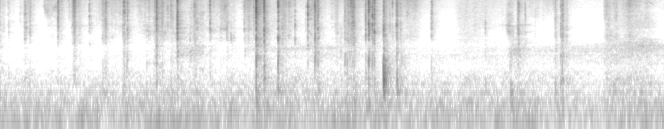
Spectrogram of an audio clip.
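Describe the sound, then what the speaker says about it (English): A deck of playing cards used for a tabletop baseball game gets shuffled, giving quiet, rapid papery flicks and snaps in clustered bursts over several seconds, close and faint, with no talking. "So I'm going to shuffle these up again."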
